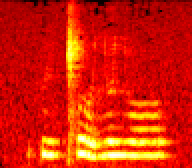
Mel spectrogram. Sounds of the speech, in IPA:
p i˧ ǁ ɤ˦˨ ʎ ʌ˦ ʎ ɤ˦

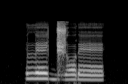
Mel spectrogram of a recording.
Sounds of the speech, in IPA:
l ɛ˧ d͡ʒ ɔ˨ ɾ ɛ˨

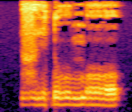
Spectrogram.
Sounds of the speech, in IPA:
v i˨ ɗ uː˨ m oː˨

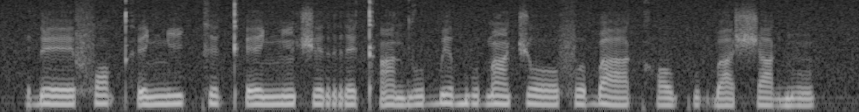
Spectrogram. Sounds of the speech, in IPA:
ɗ eː˨ f ɔ˦ kʼ ɪ˨ ɲ i˦ k ɪ˨ kʼ e˨ ɲ ĩ˨ ʃ ɪ˨ r e˨ kʼ ã˨ d u˦ ɓ ɪ˦ b u˨ ɓ ã˦ t͡ʃ oː˨ f ʊ˦ ɓ aː˨ kʰ ɔ˨ kʷ ɛ˨ ɡ͡b a˨ ʃ a˨ ɡ͡b ũ˨

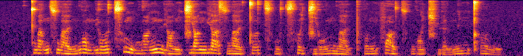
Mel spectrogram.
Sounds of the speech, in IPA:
t̪ w a˧˥ n s w a˨˩ ɪ̯ n̪ w ɔ˥˩ n̪ j o˧˥ ʊ̯ t͡sʰ ʊ˥˩ ŋ l w ɑ˧˥ ŋ n̪ j ɑ˨˩ ŋ t͡ɕ j ɑ˥ ŋ j ä˥˩ s w a˨˩ ɪ̯ t̪ ɤ˧˥ t͡sʰ u˨˩ t͡sʰ ɤ˥˩ t͡ɕ j o˧˥ ʊ̯ n̪ w a˨˩ ɪ̯ pʰ ɤ˧˥ ŋ f ɑ˥˩ ʊ̯ t͡sʰ w ɔ˧˥ t͡ɕʰ ɥ ɛ˨˩ n̪ i˥ ŋ t̪ʰ ɤ˥˩ ŋ

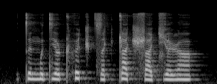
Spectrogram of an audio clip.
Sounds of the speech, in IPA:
t̪ ɪ ŋ o tʲ ɐ o̯ ʈʰ ʏ t͡ʃ t͡s a t͡ʃ ʈ a t͡ʃ ʂ a t͡ɕ ʏ e̯ ɭ ɐ̃

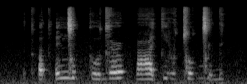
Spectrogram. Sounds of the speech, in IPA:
t͡sʼ ʌ t͡sʼ ɪ ŋ͡ǀ i tʲ k u d͡z ə˞ | ʕ ɪ tʲ i v u ǀ u ɡ͡ǀ i d

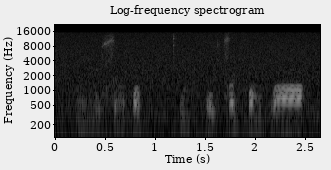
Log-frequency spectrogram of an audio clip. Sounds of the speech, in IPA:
ŋ iː˧ w s ɪ˥ ŋ f ɐ˨ p̚ | kʷʰ iː˥ k̚ f o˨˩ w t͡s ɐ˥ j f ɐ˨˥ m kʷ aː˨

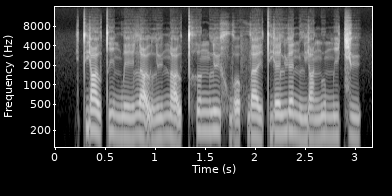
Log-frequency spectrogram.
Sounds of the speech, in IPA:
t̪ j ɑ˥˨ ʊ̯ t̪ i˥˨ n̪ w e˨˦ ɪ̯ l ɑ̰˨˩ ʊ̯ l y˨˦ n̪ ɑ̰˨˩ ʊ̯ t̪ʰ ɤ˦ ŋ l y˥˨ x w ɔ̰˨˩ f w a˥˨ ɪ̯ t̪ j ɛ˦ l ɥ ɛ˥˨ n l j ɑ˨˦ ŋ u˥˨ m i˥˨ t͡ɕ y˥˨

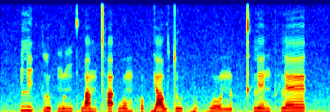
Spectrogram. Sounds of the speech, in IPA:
l i˥˩ ʔ k l u˨˩ k̚ m ɯ˨˩ ŋ kʰ w a˦˥ m tʰ a˦˥ ʔ w o˧ m h o˥˩ k̚ j a˦˥ w t uː˨˩ t̚ b o˥˩ k̚ w o˧ n | kʰ l e˧ n pʰ l ɛː˦˥ k̚

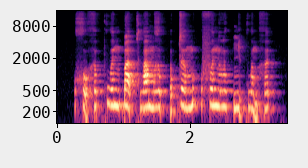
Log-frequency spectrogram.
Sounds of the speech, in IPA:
x o̰˧˨ h ə˦˥ p̚ k w ə˧ n ɓ a˨˩ t̚ k w a˧ m ɣ ə˨˩ p̚ ʔ ə˦˥ p̚ z ə˨˦ m | f ə˧ n l u˨˩ k̚ ɲ ɨ̰˧˨ k w ə̰˧˨ m h ə˦˥ t̚

